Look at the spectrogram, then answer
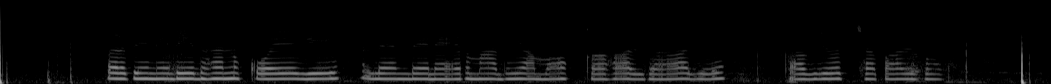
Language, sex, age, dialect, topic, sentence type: Magahi, female, 56-60, Northeastern/Surjapuri, banking, statement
